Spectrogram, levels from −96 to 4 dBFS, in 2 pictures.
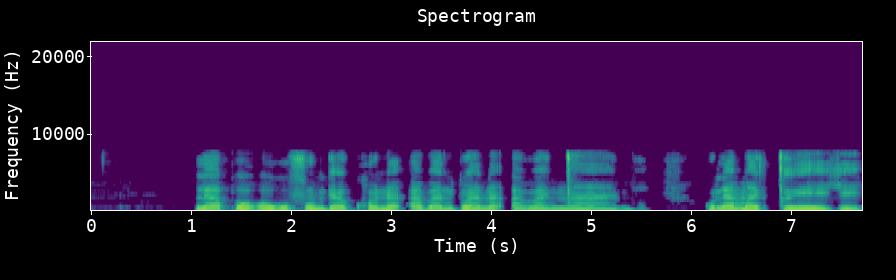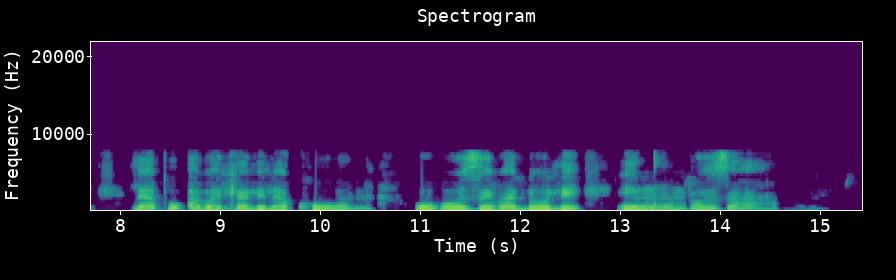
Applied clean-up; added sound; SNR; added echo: none; none; none; none.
